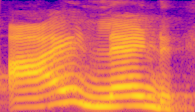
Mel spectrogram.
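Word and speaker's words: island: Next देखो, आइलैंड, इसलैंड नहीं बोलते कोई लैंड, कुछ लोग इसको इसलैंड बोलते हैं या आइसलैंड बोलते हैं। नहीं, इसमें स की आवाज नहीं आएगी, एस की आवाज इसमें बिल्कुल नहीं आएगी, इसे बोलेंगे हम आइलैंड।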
